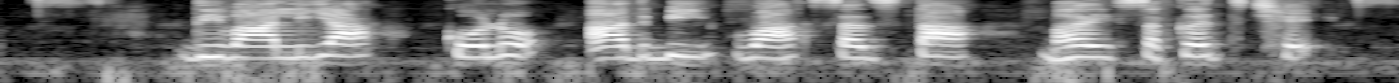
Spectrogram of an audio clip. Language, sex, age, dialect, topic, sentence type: Maithili, female, 18-24, Bajjika, banking, statement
